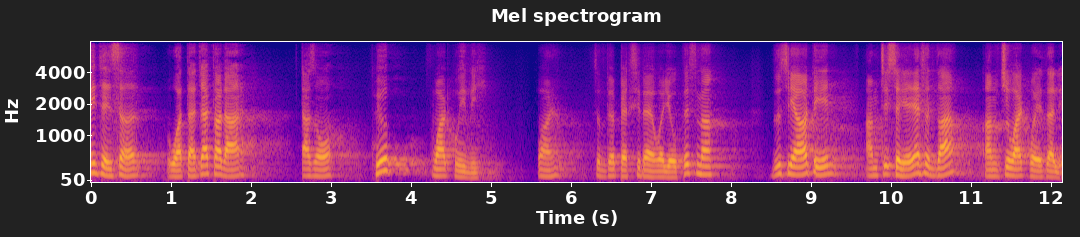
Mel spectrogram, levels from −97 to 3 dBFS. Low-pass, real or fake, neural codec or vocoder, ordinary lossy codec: none; fake; codec, 16 kHz, 0.5 kbps, FunCodec, trained on Chinese and English, 25 frames a second; none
